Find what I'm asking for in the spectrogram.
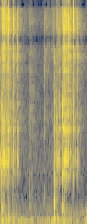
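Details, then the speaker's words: Light, sharp metallic ticks, three or four a second, as the raised rear wheel is moved; the slow-speed "tec tec" clicking was a loose wheel balance weight, not the brakes or suspension. "O barulho é isso aqui. É o chumbo que o pessoal colocou aqui pro balanceamento que tá frouxo."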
